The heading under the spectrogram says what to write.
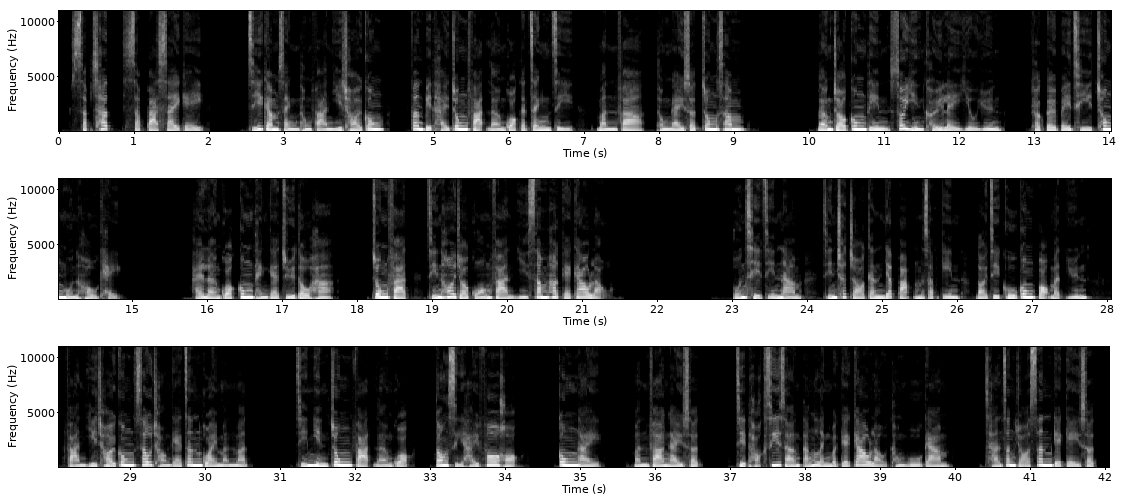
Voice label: Cantonese, audio guide; versailles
